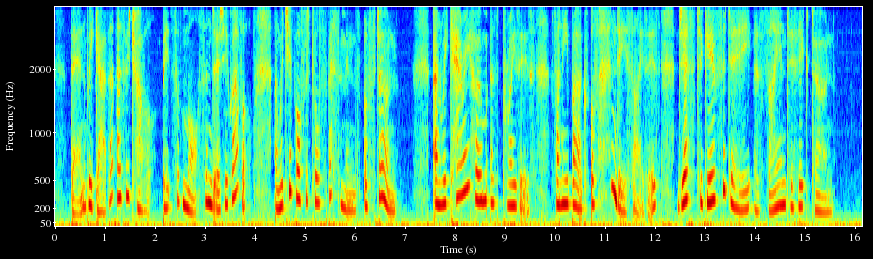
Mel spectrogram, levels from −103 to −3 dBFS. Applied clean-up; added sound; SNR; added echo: none; none; none; none.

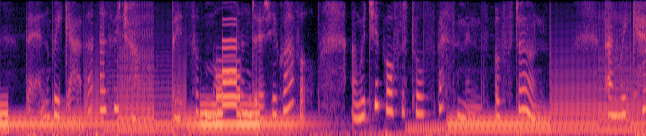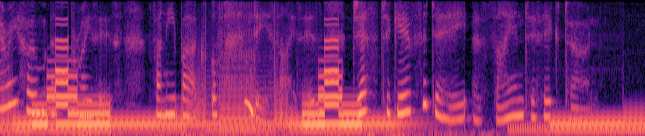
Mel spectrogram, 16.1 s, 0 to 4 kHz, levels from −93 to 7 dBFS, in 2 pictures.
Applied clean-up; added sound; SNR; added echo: none; Keyboard (musical); -5 dB; none.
